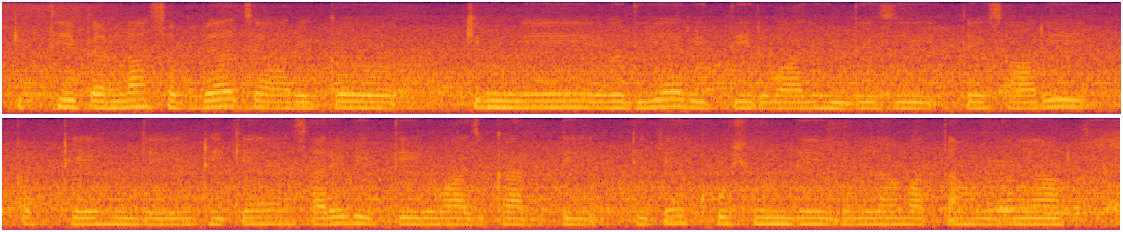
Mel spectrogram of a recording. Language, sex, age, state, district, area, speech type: Punjabi, female, 30-45, Punjab, Bathinda, urban, spontaneous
